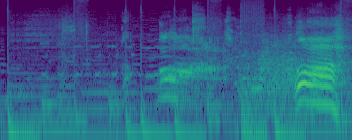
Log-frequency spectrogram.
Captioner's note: grunts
